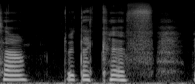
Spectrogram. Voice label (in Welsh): "cyff", Welsh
